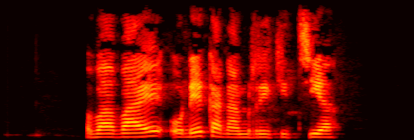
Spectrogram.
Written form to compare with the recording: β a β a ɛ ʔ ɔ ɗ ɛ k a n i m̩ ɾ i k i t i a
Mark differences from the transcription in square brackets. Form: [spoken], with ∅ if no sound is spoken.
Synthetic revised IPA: β a β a ɛ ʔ ɔ ɗ ɛ k a n [a] m̩ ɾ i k i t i a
